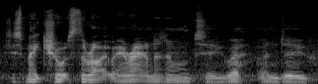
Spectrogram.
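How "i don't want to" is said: ordinary talk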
